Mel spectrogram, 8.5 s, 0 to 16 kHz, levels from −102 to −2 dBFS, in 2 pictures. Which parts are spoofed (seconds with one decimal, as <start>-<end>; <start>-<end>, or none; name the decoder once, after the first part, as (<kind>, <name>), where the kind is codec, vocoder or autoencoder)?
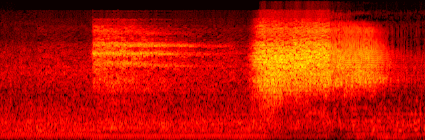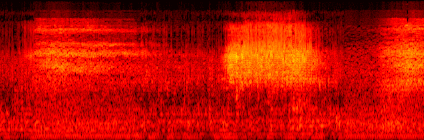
3.3-4.6 (vocoder, BigVGAN v2); 5.6-7.7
